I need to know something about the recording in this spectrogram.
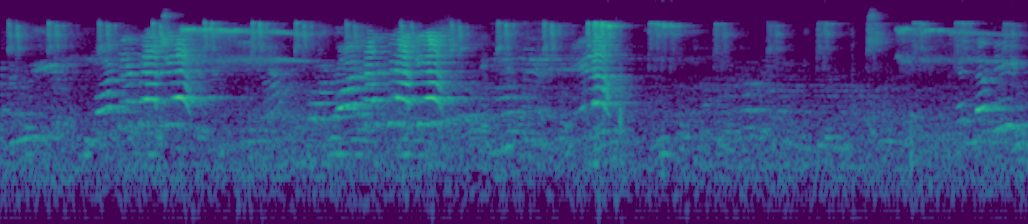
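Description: Children's high-pitched voices, excited chatter and exclamations in bursts, loudest about two and four seconds in, with a sharp cry about six seconds in.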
